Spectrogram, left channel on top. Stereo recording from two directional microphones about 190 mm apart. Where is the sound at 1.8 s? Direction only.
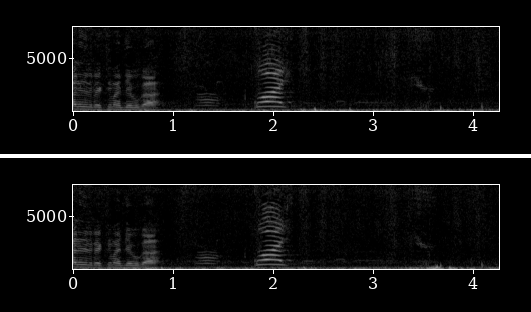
60° right (ahead or behind).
